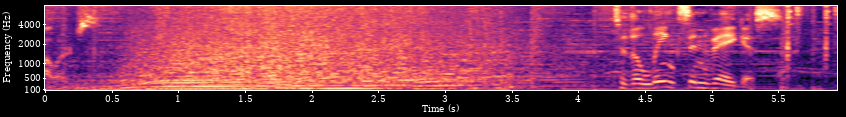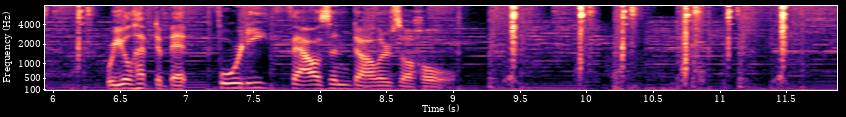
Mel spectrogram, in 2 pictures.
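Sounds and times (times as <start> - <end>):
speech: 0.0 - 0.7, 4.3 - 5.8, 6.4 - 9.1
drag racing car engine revving on a Florida drag strip: 0.0 - 6.2.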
